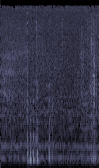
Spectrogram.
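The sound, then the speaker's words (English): Honeybees buzzing around a caged queen bee: a steady insect hum with a few louder, fluttering bursts rising over it. “The bees can get at her and feed her.”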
